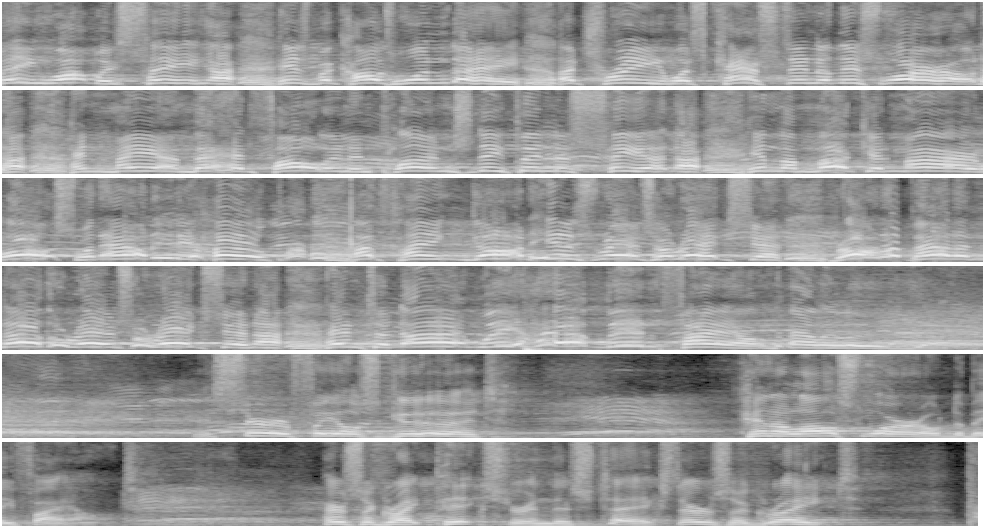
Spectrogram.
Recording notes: during the Monday Evening service of the 38th Annual National Pastors' & Workers' Conference in Santa Clara, California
